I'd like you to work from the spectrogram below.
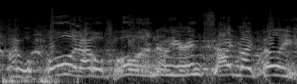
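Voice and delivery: gloating crocodile roar. Acted. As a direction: tug hard and gloat. Crocodile tugging the child.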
